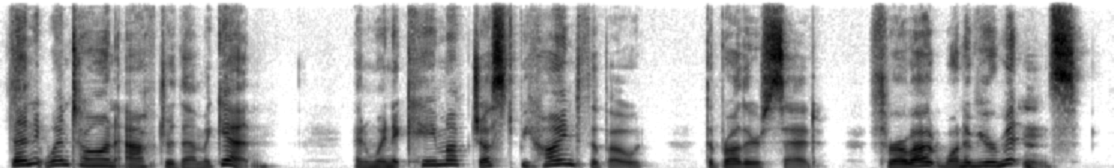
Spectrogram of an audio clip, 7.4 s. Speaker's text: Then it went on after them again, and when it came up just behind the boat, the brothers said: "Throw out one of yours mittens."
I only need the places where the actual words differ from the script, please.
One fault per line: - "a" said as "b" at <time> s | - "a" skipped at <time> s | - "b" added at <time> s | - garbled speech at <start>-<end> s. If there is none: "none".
- "yours" said as "your" at 6.5 s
